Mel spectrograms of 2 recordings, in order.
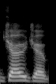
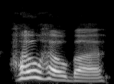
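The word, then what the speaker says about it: jojoba: Jojo. Yeah, I say it Jojo. I'm probably saying it wrong. Ho hoba pronunciation. See, I knew I was saying Joba. Ho hoba. Ho hoba. That's what it is.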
